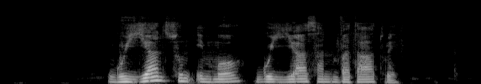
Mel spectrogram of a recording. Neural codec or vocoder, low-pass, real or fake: vocoder, 22.05 kHz, 80 mel bands, WaveNeXt; 9.9 kHz; fake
